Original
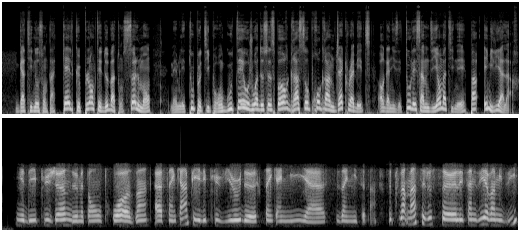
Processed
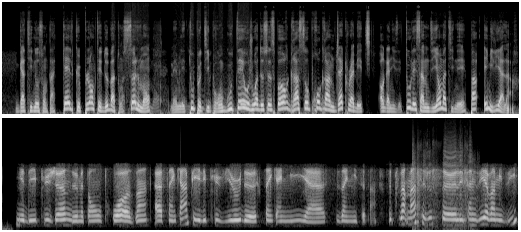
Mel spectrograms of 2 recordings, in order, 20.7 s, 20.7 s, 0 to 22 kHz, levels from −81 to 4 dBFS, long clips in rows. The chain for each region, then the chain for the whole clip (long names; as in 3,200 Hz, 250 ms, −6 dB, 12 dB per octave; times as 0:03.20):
0:02.18–0:04.99: mu-law and A-law mismatch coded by mu + single-tap delay 204 ms −24 dB
0:07.19–0:07.98: high-pass filter 83 Hz + parametric band 3,100 Hz +5.5 dB 2.2 octaves + multiband upward and downward expander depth 100%
0:10.08–0:10.68: downward expander −57 dBFS + low-pass filter 4,000 Hz 6 dB per octave + low shelf with overshoot 310 Hz +12.5 dB, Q 1.5
0:18.53–0:19.88: power curve on the samples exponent 1.4 + level that may fall only so fast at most 75 dB per second
whole clip: no processing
